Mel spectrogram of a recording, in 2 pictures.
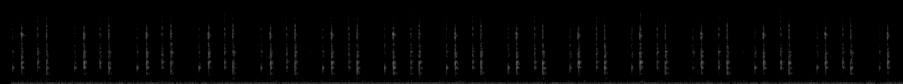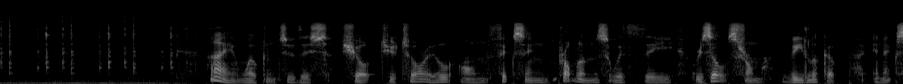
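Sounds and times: fast clock ticking: 0:00.1 - 0:11.0.

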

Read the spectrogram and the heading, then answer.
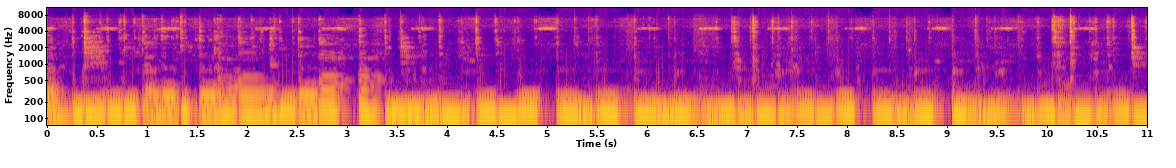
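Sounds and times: electric bass guitar plucked notes: 0:00.0 - 0:11.0.

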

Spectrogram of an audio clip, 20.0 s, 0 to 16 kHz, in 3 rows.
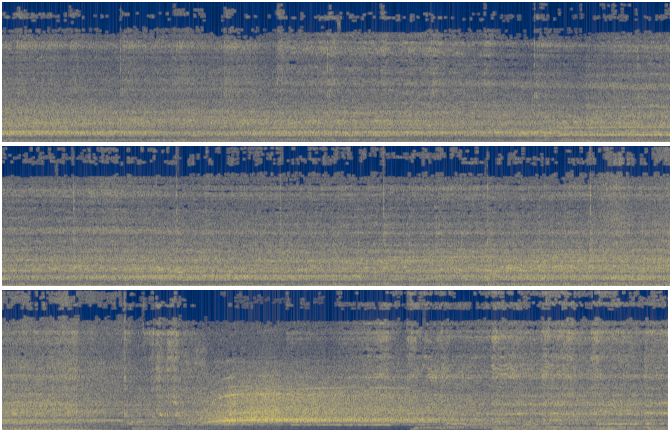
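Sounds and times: loud concert music with pounding bass: 0:00.0 - 0:15.7, 0:16.7 - 0:20.0.

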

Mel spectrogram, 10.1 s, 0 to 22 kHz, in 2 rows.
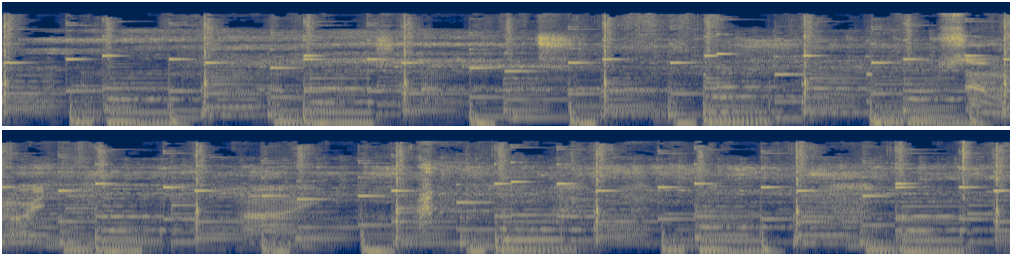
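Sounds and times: music with heavy bass beat: 0:00.4 - 0:10.0.

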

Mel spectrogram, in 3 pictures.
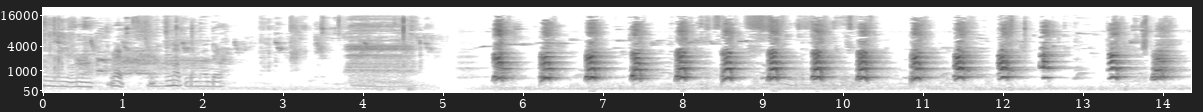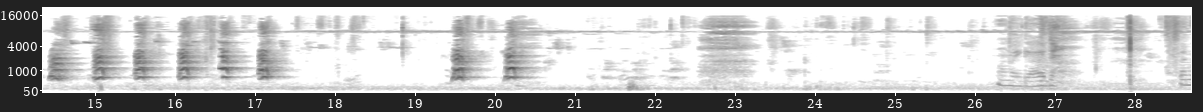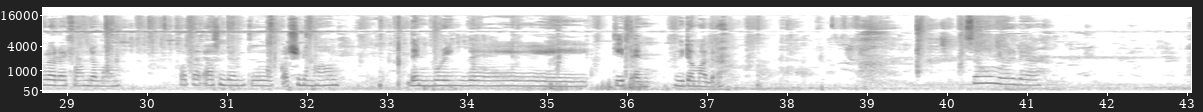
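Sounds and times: dog barking: 0:05.2 - 0:17.5, 0:19.4 - 0:22.4.

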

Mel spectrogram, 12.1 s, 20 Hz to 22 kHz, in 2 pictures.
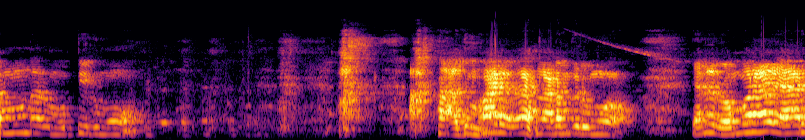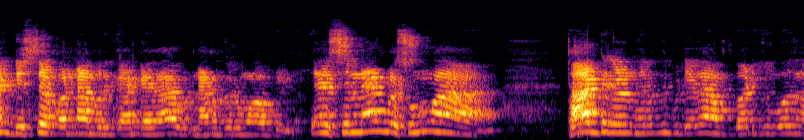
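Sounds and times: man laughing: 0:01.0 - 0:05.4.

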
